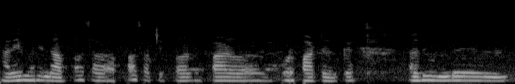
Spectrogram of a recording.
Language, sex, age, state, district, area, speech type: Tamil, female, 45-60, Tamil Nadu, Perambalur, rural, spontaneous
